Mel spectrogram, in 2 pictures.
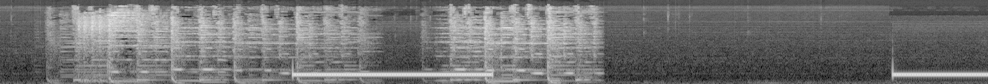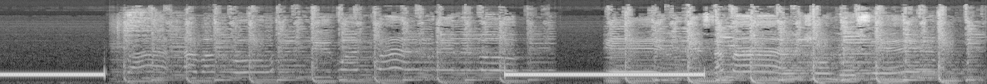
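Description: A telephone rings out on a call that goes unanswered: three long, steady beeps of about two seconds each, evenly spaced, with other busy sound filling the gaps between them.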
